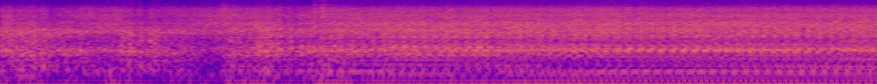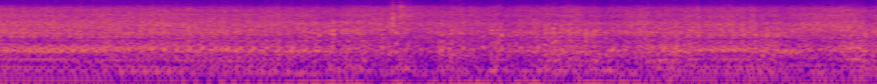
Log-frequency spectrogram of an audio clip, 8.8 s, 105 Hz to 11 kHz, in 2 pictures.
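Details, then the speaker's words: Opel Manta/Ascona hybrid stored about 20 years, carbureted four-cylinder on old plugs, first start: catches and idles unevenly, stumbling and hunting; a rough miss after long storage. "well it runs a little bit Missy but it hasn't been run for 20 years or so"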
